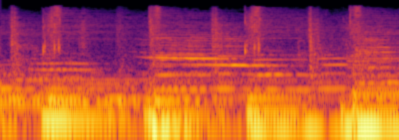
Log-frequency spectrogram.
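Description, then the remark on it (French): Several voices mimic a cat's meow in a sing-song way, repeated in quick succession over a steady musical backing, loud. “Allez les filles, tout le monde, tout le monde, tout le monde sait faire miaou.”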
